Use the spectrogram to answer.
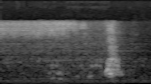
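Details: Speaker's own mechanical ventilator heard during a podcast recording: a soft, steady airy hiss with one brief louder puff near the end.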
